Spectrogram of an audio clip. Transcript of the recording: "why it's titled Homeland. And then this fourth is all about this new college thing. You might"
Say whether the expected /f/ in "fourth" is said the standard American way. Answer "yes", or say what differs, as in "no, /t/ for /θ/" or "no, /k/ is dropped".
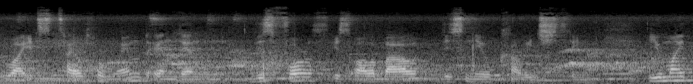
yes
